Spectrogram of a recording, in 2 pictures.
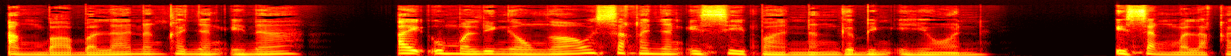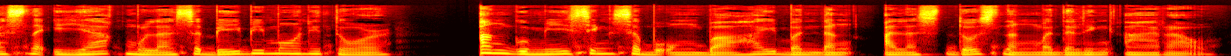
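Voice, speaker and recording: A woman's voice: sits low, moderate pace, a little mellow, no room sound, clean studio sound. A woman with a Filipino accent reading a scripted, dramatic audio story as its narrator.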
